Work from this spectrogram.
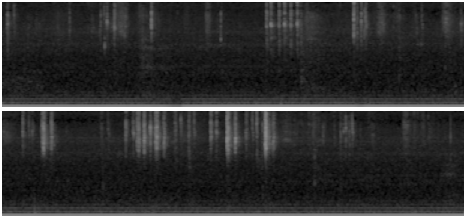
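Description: Quiet clicking of keys on a computer keyboard in short scattered bursts of typing, with pauses between, over a steady low electrical hum in a room.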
